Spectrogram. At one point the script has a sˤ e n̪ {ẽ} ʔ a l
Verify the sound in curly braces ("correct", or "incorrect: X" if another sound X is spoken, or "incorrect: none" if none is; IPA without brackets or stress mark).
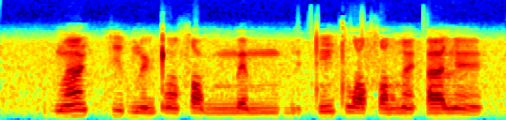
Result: incorrect: ɛ̃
